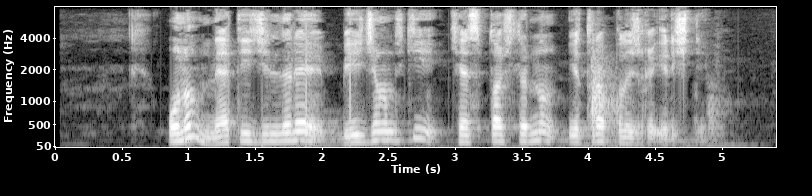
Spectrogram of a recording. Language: Uyghur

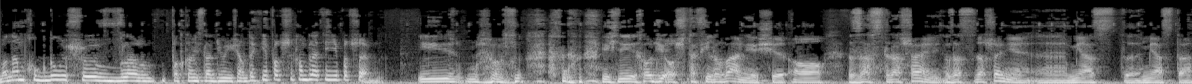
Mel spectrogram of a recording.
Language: Polish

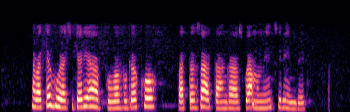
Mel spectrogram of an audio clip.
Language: Kinyarwanda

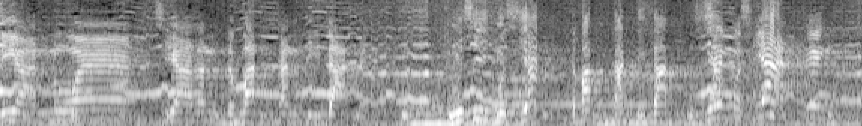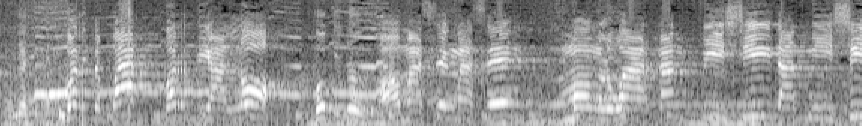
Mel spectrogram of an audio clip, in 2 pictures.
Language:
Indonesian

